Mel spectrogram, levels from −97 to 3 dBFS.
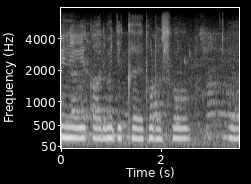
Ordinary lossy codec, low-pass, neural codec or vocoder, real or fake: none; 7.2 kHz; none; real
